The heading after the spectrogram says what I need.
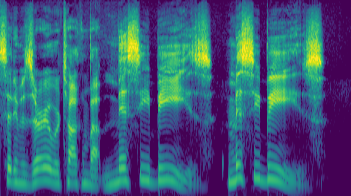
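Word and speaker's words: Missie B's: Over in Kansas City, Missouri, we're talking about Missy B's. Missy B's. Now, spell that.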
